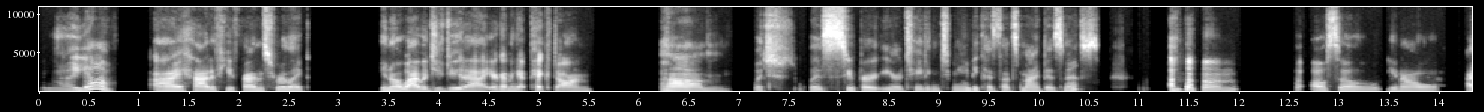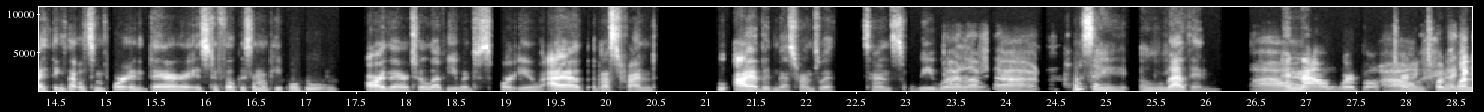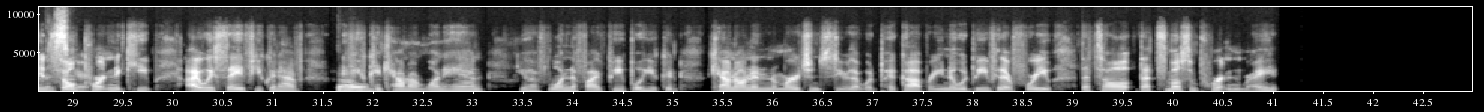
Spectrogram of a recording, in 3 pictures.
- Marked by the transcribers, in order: laughing while speaking: "Um"; tapping
- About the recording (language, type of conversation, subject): English, unstructured, What is the difference between fitting in and being true to yourself?
- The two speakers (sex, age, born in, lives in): female, 20-24, United States, United States; female, 45-49, United States, Canada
